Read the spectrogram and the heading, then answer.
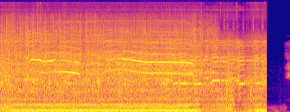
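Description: A dense, loud jumble of five sounds at once: a steady plane-like engine drone, wavering cat meows and guitar strumming piled together for about five seconds before cutting off abruptly.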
